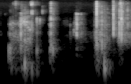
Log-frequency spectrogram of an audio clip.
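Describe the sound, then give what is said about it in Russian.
Dry croutons being crunched and chewed, several short, crisp crackling bursts separated by brief pauses, moderately loud with a slightly softened crunch. “Ну, слушай, у сухариков звук как-то более смягченный. Либо ты их так ешь, либо он более смягченный, в отличие от чипсов резких.”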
